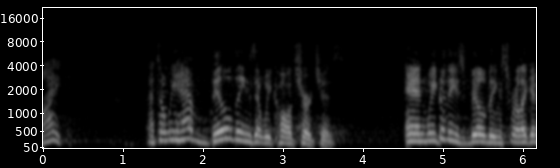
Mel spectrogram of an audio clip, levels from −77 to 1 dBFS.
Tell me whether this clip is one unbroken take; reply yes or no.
no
